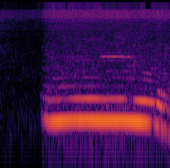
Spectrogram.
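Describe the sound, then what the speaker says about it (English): A dog named Jack gives a single sustained, tonal howl up close, steady in pitch and then dropping off at the end, loud and alone. "That crazy dog."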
